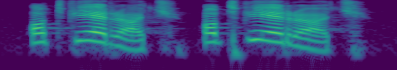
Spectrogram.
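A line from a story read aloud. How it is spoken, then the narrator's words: Wolf shouting. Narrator (Polish): krzyczał wilk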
